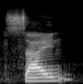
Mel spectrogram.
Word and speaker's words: sign: जहाँ पर भी जी के बाद एन हो जाए वहाँ पर जी साइलेंट हो जाता है। जैसे SIGN साइन।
